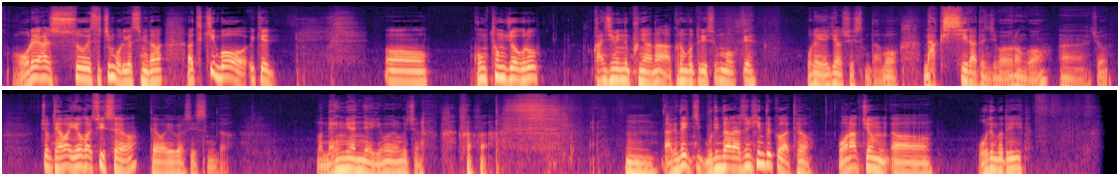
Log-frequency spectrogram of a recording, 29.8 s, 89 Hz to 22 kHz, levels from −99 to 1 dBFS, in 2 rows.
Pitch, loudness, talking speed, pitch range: 120 Hz, -15 LUFS, 250 characters per minute, 95-140 Hz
